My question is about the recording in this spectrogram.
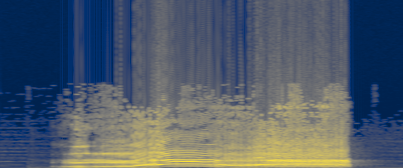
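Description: An enraged demon beast gives one loud, piercing roar lasting about three seconds. Its harsh, growling tone shifts in pitch as it goes, then it stops abruptly.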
